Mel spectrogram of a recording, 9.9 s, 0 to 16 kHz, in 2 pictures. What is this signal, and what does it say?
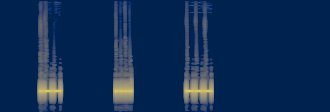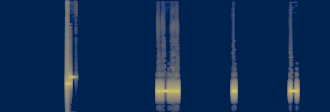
Morse code, heard as a keyed tone, about 36 wpm, spaced as for 10 wpm, 700 Hz. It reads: WHO LET
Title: 8x Character Spacing - Top 300 Words - 35wpm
